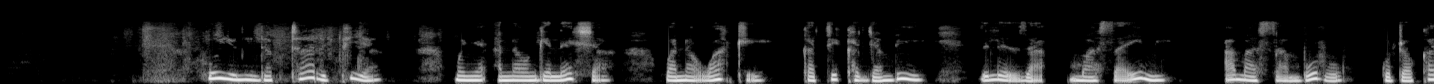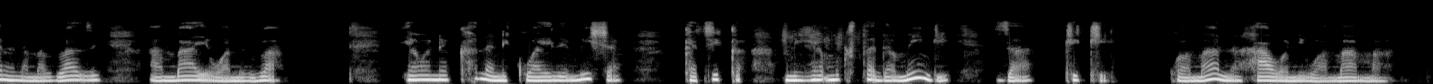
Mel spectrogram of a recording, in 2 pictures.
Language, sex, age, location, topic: Swahili, female, 18-24, Nakuru, health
